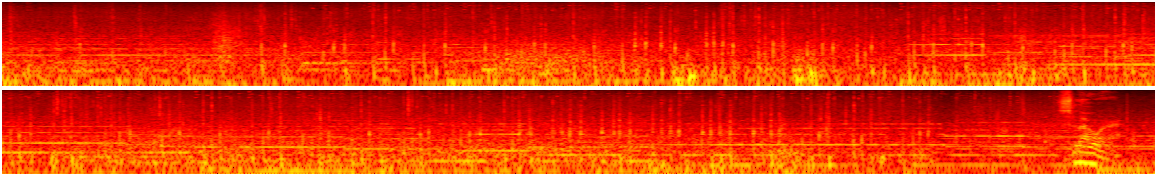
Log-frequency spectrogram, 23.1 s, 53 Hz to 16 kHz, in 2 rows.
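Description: Roach, the horse in The Witcher 3, moves along with steady clip-clop hoofbeats under rainfall, close and continuous, with music and occasional voices layered over it.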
